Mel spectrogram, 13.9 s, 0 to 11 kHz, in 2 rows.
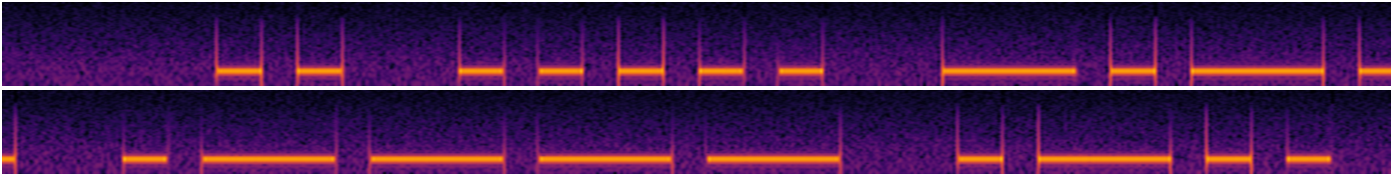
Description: Morse code, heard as a keyed tone, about 6 wpm, 460 Hz. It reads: I5C1L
